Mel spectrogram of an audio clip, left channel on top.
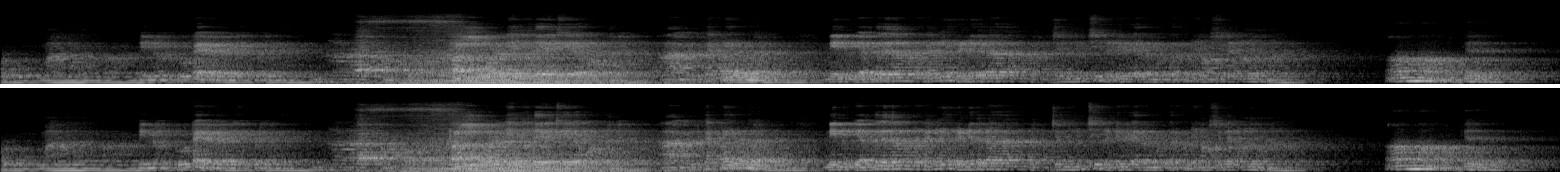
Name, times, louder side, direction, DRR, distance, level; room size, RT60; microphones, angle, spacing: voice 1, 0.0-3.0 4.5-7.7 8.2-12.9, right 1 dB, 40° right, -7 dB, 0.5 m, -31 dB
sound 1, 3.1-8.0, equal, 5° right, 1.2 m, -32 dB
voice 2, 3.8-5.0 7.2-7.8 13.8-15.0, equal, 90° right, -6 dB, 0.9 m, -30 dB
5.2 x 2.2 x 3.2 m, 2.6 s
head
